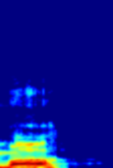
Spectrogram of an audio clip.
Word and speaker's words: Maher: Bill Maher.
